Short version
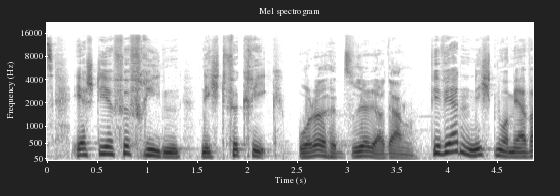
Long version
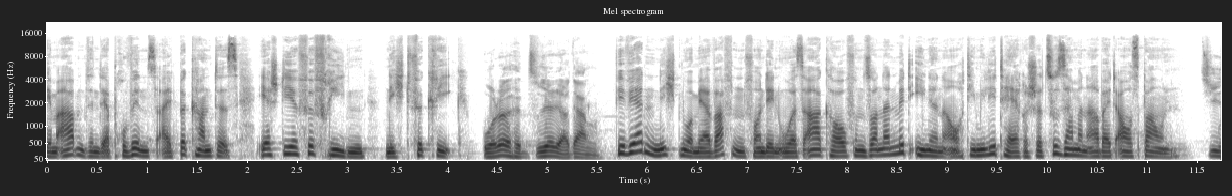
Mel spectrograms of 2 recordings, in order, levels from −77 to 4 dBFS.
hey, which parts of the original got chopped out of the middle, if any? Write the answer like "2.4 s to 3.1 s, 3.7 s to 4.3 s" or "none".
none

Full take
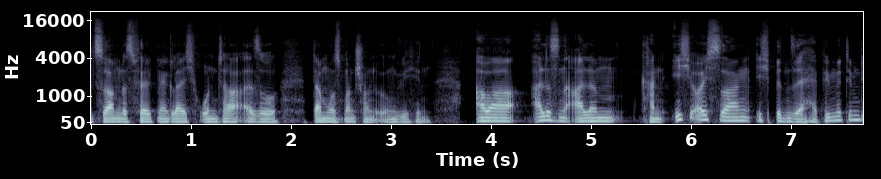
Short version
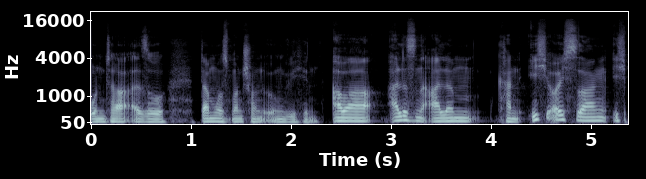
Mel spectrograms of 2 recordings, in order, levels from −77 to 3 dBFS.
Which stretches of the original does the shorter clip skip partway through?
3.4 s to 3.8 s

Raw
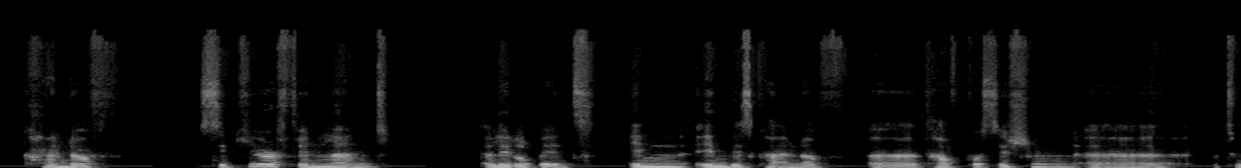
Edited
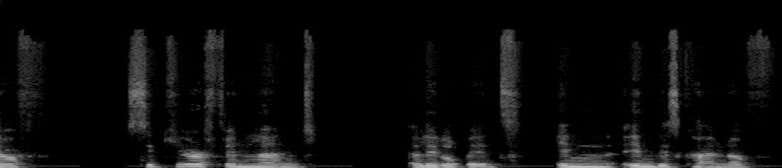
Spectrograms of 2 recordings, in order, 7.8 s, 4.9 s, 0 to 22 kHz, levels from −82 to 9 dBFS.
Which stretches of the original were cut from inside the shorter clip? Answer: none

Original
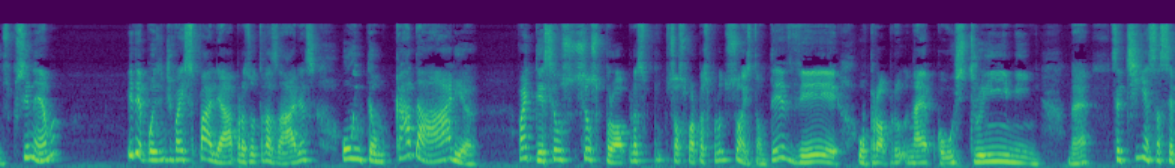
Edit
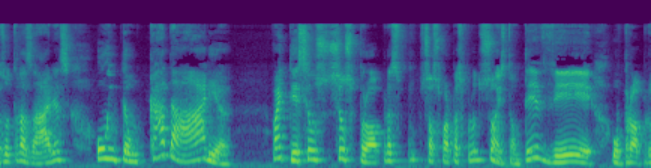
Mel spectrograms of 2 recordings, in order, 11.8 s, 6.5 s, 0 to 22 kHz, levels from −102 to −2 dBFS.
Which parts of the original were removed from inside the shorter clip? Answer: none

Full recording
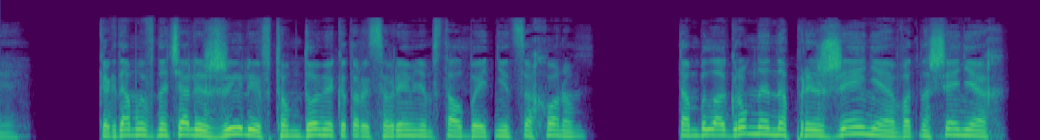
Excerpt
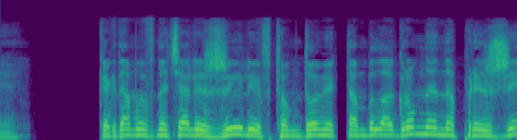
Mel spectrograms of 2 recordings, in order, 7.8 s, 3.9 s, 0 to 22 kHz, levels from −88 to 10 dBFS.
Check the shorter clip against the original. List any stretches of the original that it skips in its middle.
2.5 s to 5.0 s

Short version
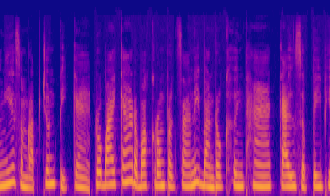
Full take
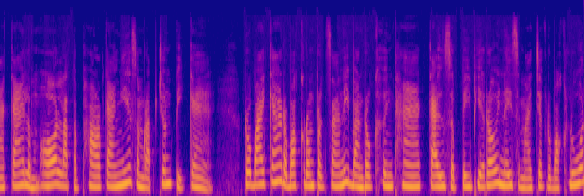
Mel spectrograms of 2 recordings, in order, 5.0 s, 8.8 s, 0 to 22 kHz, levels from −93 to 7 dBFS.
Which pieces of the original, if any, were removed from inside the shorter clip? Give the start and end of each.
3.1 s to 3.6 s

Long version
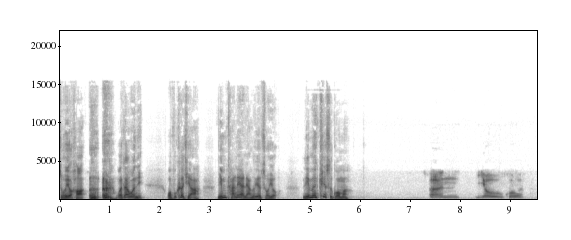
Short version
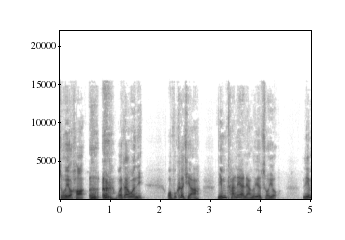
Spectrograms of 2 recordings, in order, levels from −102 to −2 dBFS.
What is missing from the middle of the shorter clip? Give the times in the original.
none

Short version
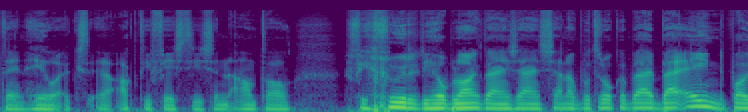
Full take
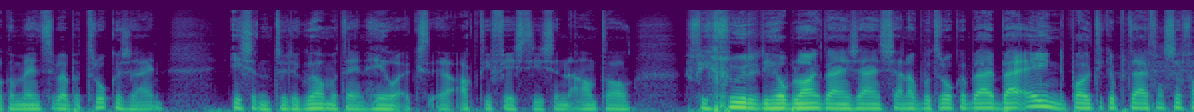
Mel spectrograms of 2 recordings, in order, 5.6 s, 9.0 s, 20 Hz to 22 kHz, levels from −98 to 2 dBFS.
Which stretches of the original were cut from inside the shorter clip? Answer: none

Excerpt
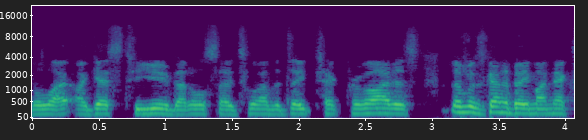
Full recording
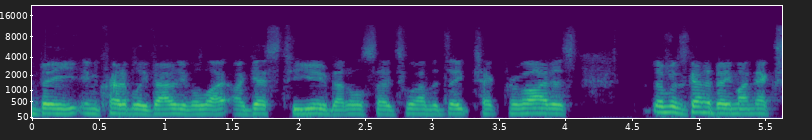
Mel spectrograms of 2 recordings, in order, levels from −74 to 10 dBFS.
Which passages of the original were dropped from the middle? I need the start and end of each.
4.2 s to 4.5 s

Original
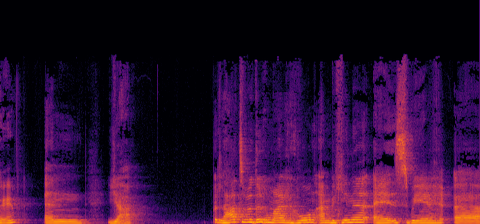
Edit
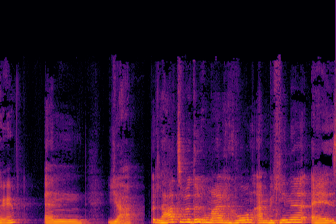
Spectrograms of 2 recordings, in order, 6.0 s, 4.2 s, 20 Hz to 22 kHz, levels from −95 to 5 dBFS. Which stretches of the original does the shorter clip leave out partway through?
1.8 s to 2.6 s

